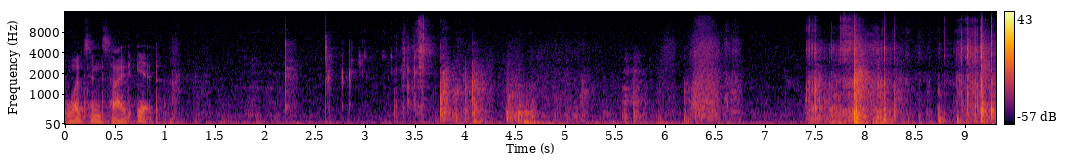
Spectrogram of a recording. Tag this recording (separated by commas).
Speech, inside a small room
